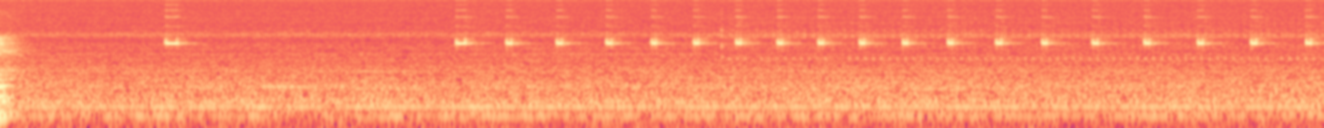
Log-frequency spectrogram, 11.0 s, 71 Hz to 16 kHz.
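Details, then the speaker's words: Refrigerant leak detector comparison (Fieldpiece SRL8, Testo 316-3, Bacharach Informant 2) on reference leaks: sharp steady beeping ticks two to three per second as a detector picks up refrigerant at about a quarter inch from the leak. "if you just listen to this ticking that was about a quarter of an inch"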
